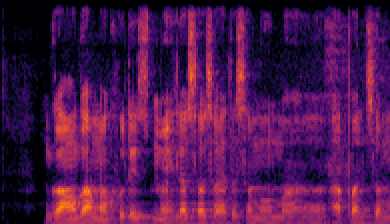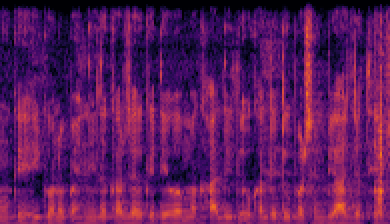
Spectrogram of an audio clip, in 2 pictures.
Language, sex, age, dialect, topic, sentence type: Chhattisgarhi, male, 18-24, Western/Budati/Khatahi, banking, statement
